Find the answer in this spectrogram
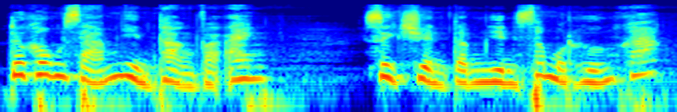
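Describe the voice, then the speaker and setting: Soft-voiced woman narrating a story. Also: medium pitch, expressive, a little fast, breathy edge. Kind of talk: first-person story narration.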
